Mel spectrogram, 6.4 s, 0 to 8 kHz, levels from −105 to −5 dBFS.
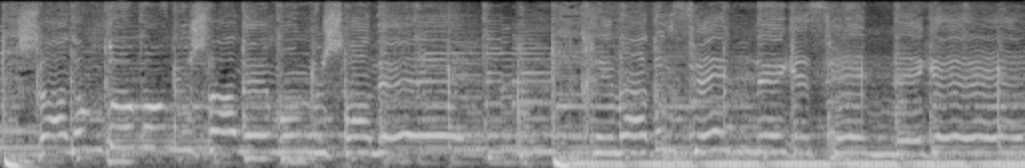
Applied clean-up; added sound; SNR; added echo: none; none; none; none.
